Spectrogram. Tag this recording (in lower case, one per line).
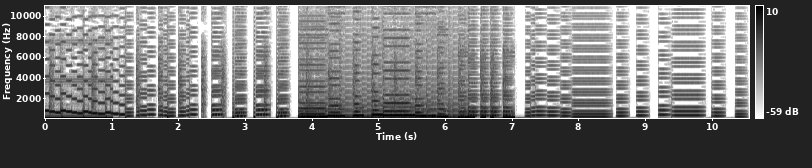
video game music
music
